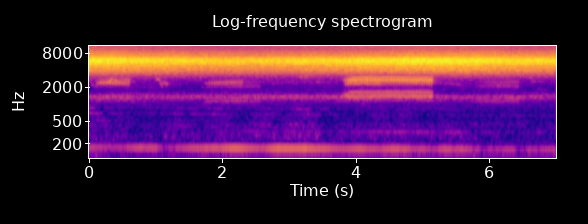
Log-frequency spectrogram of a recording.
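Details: Periodical cicadas, the 17-year Brood X emerging in the wild in 2021, phone recording: a constant high droning wall of sound, with lower buzzy phrases switching on and off, one longer burst midway.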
